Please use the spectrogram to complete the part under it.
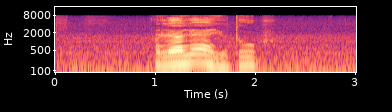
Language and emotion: Russian, neutral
